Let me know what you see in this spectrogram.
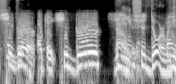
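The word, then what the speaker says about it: Shedeur: How do you pronounce his name? That is completely disrespectful. His name is Shador. It's Shador.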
